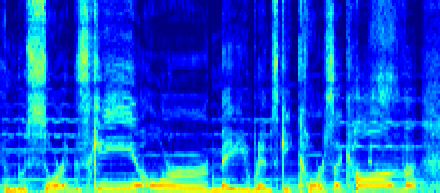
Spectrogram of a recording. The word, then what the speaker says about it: Mussorgsky: The stress is on the first syllable. It's Mussorgsky. That sounds so Russian that I instantly yes. Mussorgsky.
